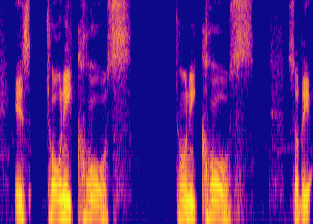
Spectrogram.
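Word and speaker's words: Kroos: Um but the correct pronunciation of this fellow's name is Tony Co.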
